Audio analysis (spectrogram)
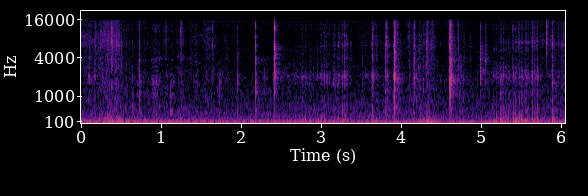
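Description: A solid bar soap with an orange core, held in the hand, is shaved into curls with a box-cutter blade. Soft, steady scraping and crisp little clicks run over a low background hum, with three sharper, bright snaps standing out as the blade cuts through.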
